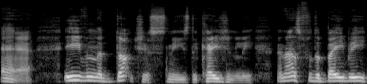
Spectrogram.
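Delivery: plain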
